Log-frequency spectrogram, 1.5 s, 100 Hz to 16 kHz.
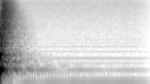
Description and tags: X-Act heavy metal drum kit. Tama Artwood Custom Snare Drum (14" x 5.5"). Recorded in studio with a Audio Technica AT3040 condenser microphone plugged into a Behringer Ultragain PRO preamp, and into a Roland VS-2400CD recorder. I recommend using Native Instruments Battery to launch the samples. Each of the Battery's cells can accept stacked multi-samples, and the kit can be played through an electronic drum kit through MIDI.
artwood, heavy, snare, metal, tama, kit, drum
